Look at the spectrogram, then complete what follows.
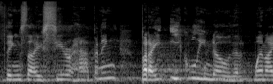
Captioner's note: none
